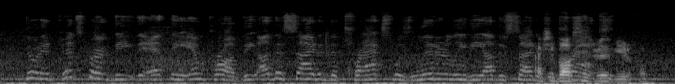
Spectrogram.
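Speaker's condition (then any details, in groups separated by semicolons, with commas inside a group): No condition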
